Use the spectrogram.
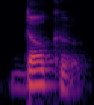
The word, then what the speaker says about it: doku: And poison is doku. Doku is spelt D-O-K-U.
